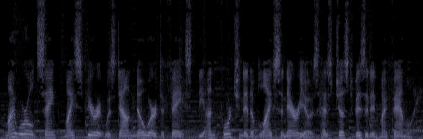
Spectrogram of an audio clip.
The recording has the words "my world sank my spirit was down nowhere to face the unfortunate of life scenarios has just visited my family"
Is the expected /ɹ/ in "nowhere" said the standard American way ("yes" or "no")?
yes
